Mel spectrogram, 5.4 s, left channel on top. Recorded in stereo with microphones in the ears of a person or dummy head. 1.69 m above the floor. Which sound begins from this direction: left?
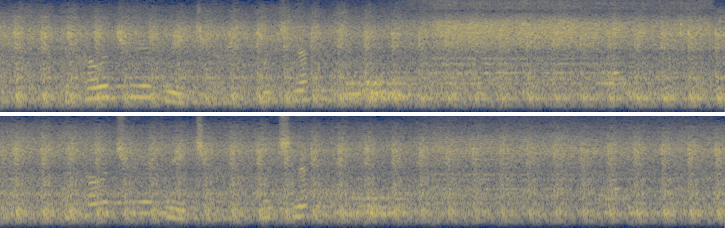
A toilet flushing, at 2.4 s.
